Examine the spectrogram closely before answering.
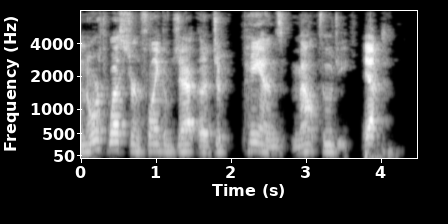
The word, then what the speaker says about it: Fuji: Well, Aokigahara is a forest on the northwestern flank of Japan's Mount Fuji. Yep. Also it's Mount Fiji, yeah. Mount. Well, they pronounce it spelled Fuji.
